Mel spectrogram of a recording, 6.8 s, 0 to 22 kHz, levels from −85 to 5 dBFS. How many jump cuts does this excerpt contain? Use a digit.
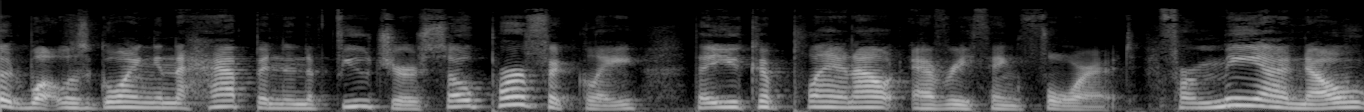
1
